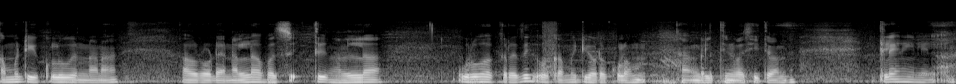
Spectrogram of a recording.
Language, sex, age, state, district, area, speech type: Tamil, male, 18-30, Tamil Nadu, Kallakurichi, urban, spontaneous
